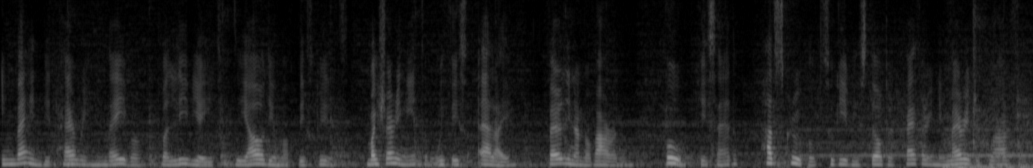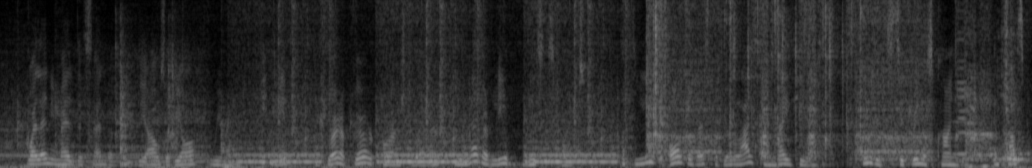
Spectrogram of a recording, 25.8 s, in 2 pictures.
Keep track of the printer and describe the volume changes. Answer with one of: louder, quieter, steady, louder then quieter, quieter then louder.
louder.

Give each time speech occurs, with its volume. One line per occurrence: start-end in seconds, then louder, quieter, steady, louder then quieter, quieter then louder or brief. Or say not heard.
0.0-25.7 steady.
